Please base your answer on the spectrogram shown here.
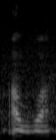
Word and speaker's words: Allah: tasjid yang terdapat pada kata Allah itu kalau membacanya itu double out Allah jangan hal-hal jangan gak double ya perhatikan kata-kata ayat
